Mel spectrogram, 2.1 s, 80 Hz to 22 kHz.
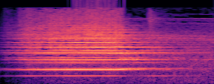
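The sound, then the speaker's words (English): A train in China blares a long, steady horn, its tone holding for about two seconds over rumbling rail noise before easing off slightly as it passes. No one speaks. “And so everyone is really obsessed about the world's fastest train that we have here in China, the Revival Express, Fu Xinhao and stuff like that, the CR400 trains going at 350 km/h, that's 217 mph.”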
